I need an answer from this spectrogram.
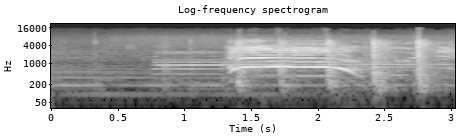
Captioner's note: pounding on door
